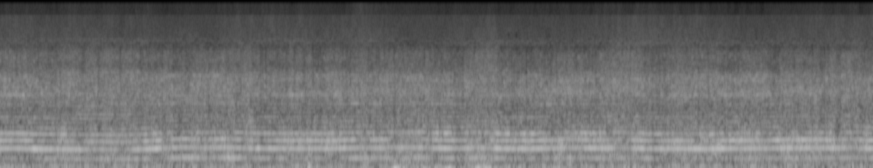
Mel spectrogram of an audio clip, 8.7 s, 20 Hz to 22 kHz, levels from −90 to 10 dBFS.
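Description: Throughout, the sound is hoarse, grainy and muffled, plainly audible Opus compression damage likely from hybrid-mode encoding at a bitrate around 16 kbps.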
